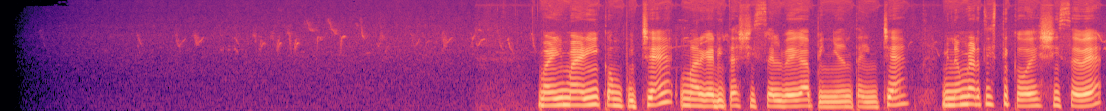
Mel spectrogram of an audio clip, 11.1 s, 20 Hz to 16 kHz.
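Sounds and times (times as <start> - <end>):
low hiss: 0.2 - 11.0
birds chirping: 0.4 - 11.0.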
